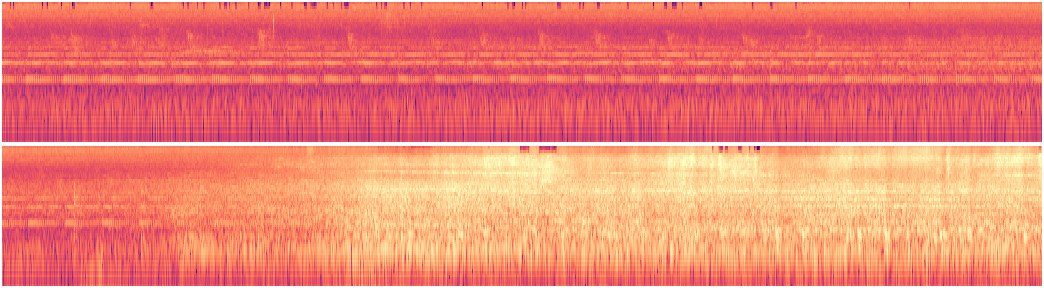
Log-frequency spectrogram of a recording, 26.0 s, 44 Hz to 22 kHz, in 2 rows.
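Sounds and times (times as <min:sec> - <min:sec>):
level crossing warning bell: 0:00.0 - 0:14.6
train passing: 0:00.0 - 0:26.0.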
